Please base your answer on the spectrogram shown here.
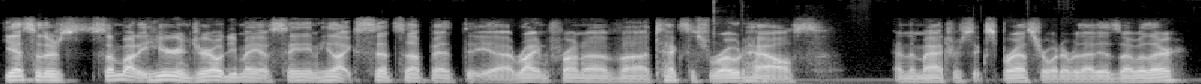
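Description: Low-voiced sick man hosting a podcast. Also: fast, no echo, highs cut off. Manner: laid-back, joking, says "hell yeah" often. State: sick with a head cold. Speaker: podcast host. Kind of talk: casual chat.

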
